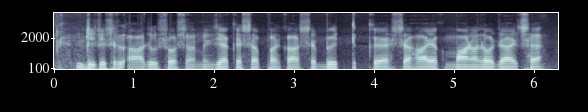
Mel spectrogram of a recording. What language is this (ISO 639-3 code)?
mai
